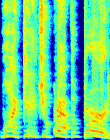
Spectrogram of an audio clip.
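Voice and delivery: angry, high, slow mock yell.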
